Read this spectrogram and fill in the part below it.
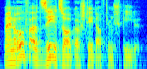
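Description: An actor playing a proud, aggrieved young curate in a radio drama, formal, self-righteous and declamatory. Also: male voice, mid-range voice, sing-song, normal speed, a bit bright, breathy edge. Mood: insistent. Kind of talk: German radio play acting.

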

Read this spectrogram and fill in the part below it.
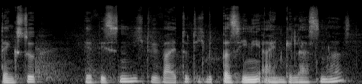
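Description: An actor playing a menacing, condescending teenage boarding-school bully in a radio play, speaking in a measured, superior way. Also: male voice, on the low side, creaky, warm tone, a little hiss or hum. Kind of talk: German radio play acting.

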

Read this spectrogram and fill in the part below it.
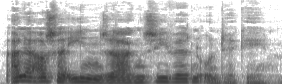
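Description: An actor playing a guarded, reluctant company man in a radio drama, husky-voiced and uneasy in manner. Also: mid-range voice, big pitch swings, racing. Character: evasive, reluctant corporate representative under questioning. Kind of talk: German radio drama acting.

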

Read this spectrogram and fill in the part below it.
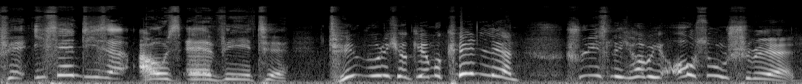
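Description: A performer playing a dim-witted, eager young male adventurer who talks slowly and dopily and sometimes shouts, in a comedy audio drama. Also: very high voice, big pitch swings, heavily acted. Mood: dopey. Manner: slow, dopey, shouting at times.

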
